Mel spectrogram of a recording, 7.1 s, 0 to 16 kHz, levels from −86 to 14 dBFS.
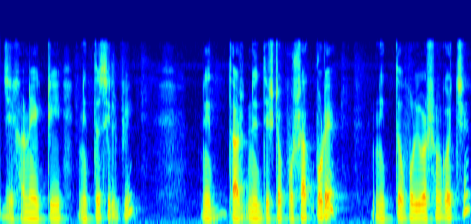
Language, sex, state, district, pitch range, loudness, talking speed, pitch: Bengali, male, Jharkhand, Sahebganj, 110-115 Hz, -22 LUFS, 85 wpm, 110 Hz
